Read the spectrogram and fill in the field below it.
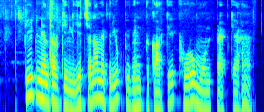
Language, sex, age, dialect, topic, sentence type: Hindi, male, 18-24, Awadhi Bundeli, agriculture, question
